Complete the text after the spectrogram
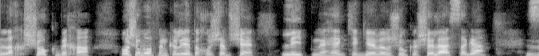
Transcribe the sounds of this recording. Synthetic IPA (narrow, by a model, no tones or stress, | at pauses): laχʃo̞kbe̞χa | ʔo̞ʃebeo̞fe̞nklaliat̪aχo̞ʃe̞vʃe̞ | leit̪naɦe̞ɡ̚keɡe̞veʁʃeukaʃe̞leasaɡa | z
